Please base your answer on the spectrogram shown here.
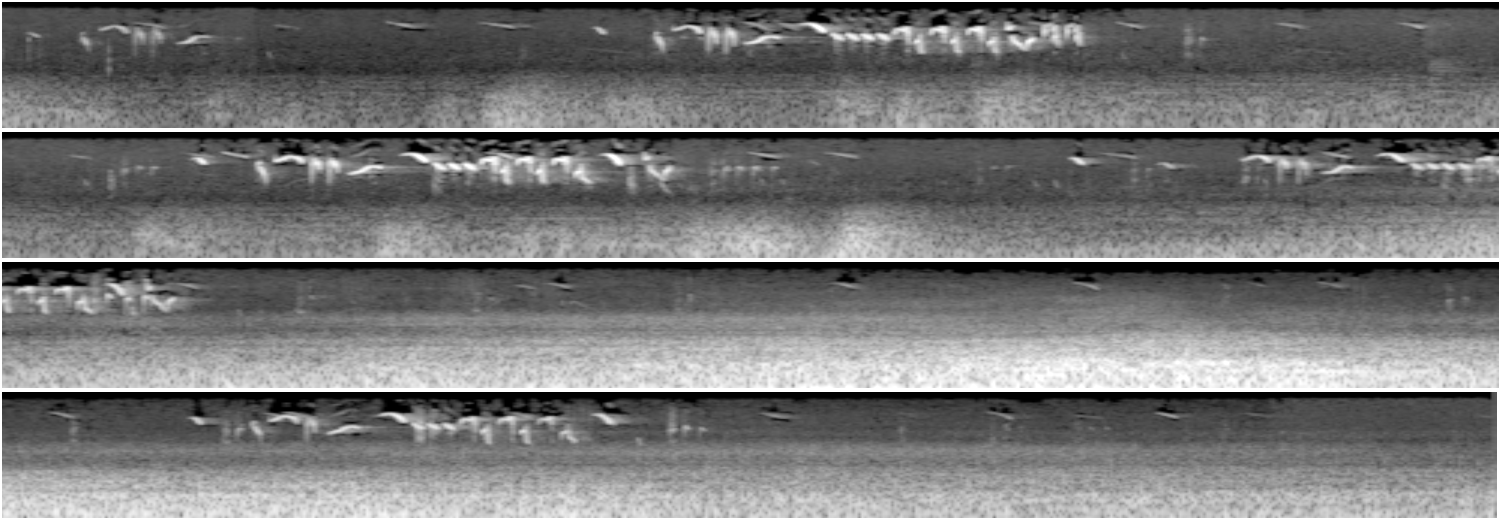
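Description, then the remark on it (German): A rock bunting sings short, high, buzzy phrases repeated every few seconds, while a low rumble of a passing aircraft swells in the background and fades. “Diesen Gesang hören wir uns nun an.”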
